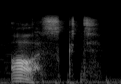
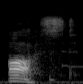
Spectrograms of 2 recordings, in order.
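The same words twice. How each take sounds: First: Said slowly with the k sound pronounced. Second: Said quickly with the k sound dropped. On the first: The word is said on its own. "if you pronounce it slowly and just as one word" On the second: The word is said naturally in a sentence. "In a sentence, we would remove the k sound"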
